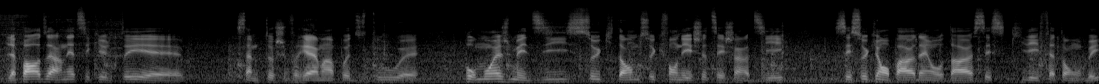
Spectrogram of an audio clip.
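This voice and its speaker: A man with a Quebec accent speaks at a fairly slow pace and a fairly low pitch. His intonation is fairly even, with noticeable background noise. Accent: Québécois French. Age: 20s. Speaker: paraplegic former carpenter. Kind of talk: testimony. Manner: hesitant, many fillers.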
